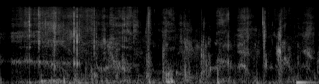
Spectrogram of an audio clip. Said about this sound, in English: we're all going to bite into our apples the simultaneously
